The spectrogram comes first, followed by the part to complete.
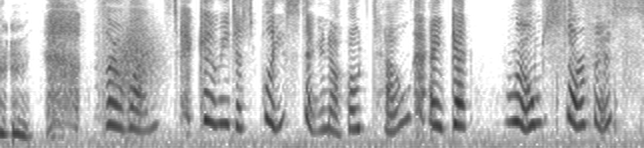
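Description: A woman's put-on character voice, extremely high in pitch and very slow. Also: dry, close sound with no echo. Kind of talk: expressive character reading. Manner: fussy, complaining.

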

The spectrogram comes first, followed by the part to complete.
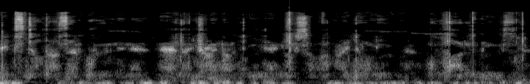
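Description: A man is whispering. His pace is fairly quick. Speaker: food vlogger. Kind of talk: casual vlog chat. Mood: relaxed, cheerful. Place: forest.

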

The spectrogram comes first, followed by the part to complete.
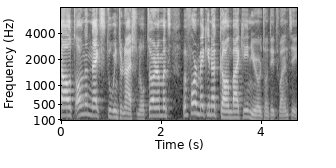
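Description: A man speaks at a fairly quick pace, with faint music underneath. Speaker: football channel host. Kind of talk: commentary. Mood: wry, critical. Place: home room. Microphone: studio mic.

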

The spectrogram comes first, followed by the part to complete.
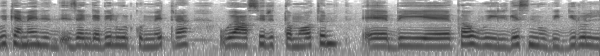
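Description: The speaker has an Egyptian accent. The delivery is fairly slow, with monotone, flat intonation. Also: woman. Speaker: cooking YouTuber. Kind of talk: informational talk.

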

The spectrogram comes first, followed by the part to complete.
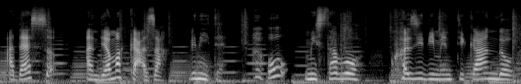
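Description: Over clear background music, a woman talks at a moderate pace in a dry sound with no echo. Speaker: presenter. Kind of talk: children's toy demo chat. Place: waterside.

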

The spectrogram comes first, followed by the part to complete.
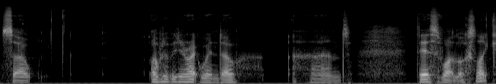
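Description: A man talks at a low pitch, his tone fairly bright.

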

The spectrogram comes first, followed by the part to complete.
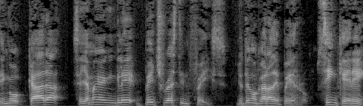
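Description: A man talks with a Dominican accent and a fairly high pitch. His intonation is lively over a quiet background. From Dominican Republic. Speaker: show creator and youtuber; show creator, youtuber. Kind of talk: casual interview. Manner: animated. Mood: relaxed, joking. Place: studio. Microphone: lapel.

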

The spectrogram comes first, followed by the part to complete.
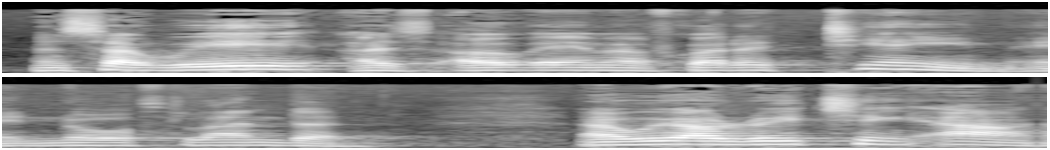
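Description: A man at a fairly slow pace against a quiet background. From South Africa. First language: Afrikaans. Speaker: preacher. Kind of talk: sermon. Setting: church. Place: church. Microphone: lapel.

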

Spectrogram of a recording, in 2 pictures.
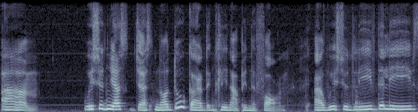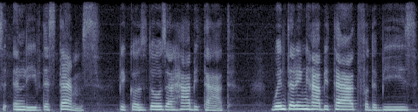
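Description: The speech moves at a fairly slow pace. Its pitch varies in an ordinary way. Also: woman. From Italy. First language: Italian. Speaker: nature conservationist. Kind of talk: interview. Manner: animated. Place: studio. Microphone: studio mic.

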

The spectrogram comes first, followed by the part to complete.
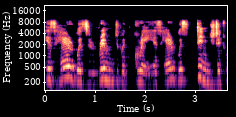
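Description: What comes through is a natural reading voice.

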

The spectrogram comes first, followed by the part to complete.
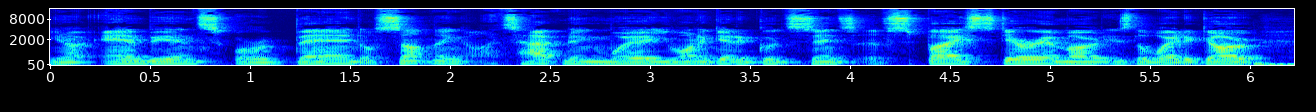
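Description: A man speaks fairly quickly, with a quiet background behind him. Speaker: tech reviewer. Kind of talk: product review tutorial. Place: studio. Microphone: studio mic.

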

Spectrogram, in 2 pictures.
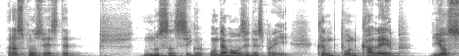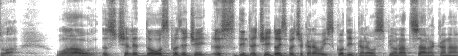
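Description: A man speaks at a very slow pace in a bright, sharp tone with vocal fry and very wide pitch swings against a quiet background. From Romania, Galați (south-east); Romania. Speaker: pastor and author; pastor. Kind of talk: interview on leadership. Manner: formal. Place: studio. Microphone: studio mic.

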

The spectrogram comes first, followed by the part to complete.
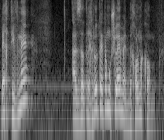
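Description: Lively intonation runs through a man's speech. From Argentina, moved to Israel at 15. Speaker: architect; interviewee. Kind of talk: TV interview. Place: studio. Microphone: lapel.

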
